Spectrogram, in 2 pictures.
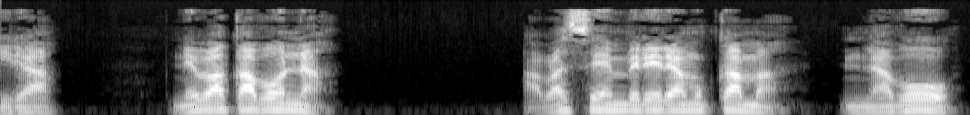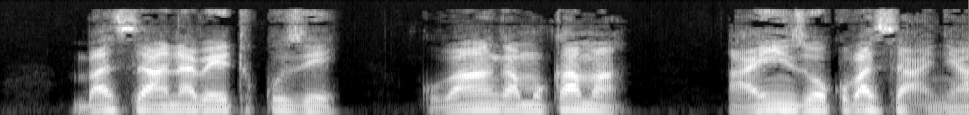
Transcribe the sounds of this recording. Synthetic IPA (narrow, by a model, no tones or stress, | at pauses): ɾa | ne̞βakaβo̞na̰ | βase̞ːmbe̞ɾe̞ɾamukama̰ | naβo̞ | βasaːnaβe̞ːtu̥kuze̞ | kuβaːŋɡamukamaː | jiːnzo̞ːkuβasa̰ːɲa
